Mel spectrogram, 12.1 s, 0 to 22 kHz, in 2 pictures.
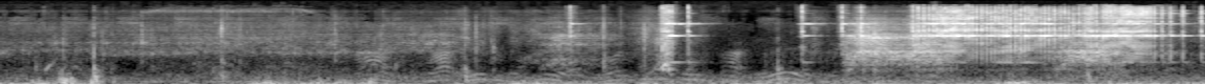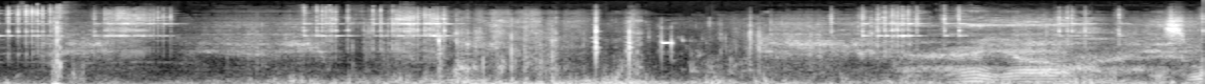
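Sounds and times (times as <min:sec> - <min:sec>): fishing reel whirring: 0:02.7 - 0:09.0, 0:09.9 - 0:12.0.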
